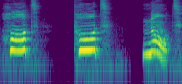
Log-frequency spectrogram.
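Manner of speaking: "hot, pot, not" with slightly rounded O; rounded O sound. Shown as a demonstration. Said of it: "Repeat after me".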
